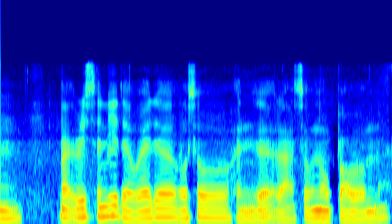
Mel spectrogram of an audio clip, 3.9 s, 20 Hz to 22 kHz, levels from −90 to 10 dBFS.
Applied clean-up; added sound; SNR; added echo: neural mask model Resemble Enhance denoiser.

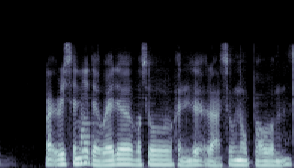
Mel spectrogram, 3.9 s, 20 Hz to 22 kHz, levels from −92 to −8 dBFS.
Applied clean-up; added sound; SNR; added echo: neural mask model DeepFilterNet 3.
